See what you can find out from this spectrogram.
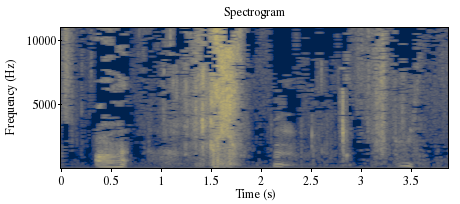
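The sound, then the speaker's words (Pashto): A crunchy bite into a melon, with one burst of wet chewing. Voiced murmurs and mouth sounds come before and after it. “څو واخله دا خټکی وخوره چې د ژوند په خوند پوه شې وروره. داسې خټکی به دې په ټول عمر کې هم نه وي خوړلی.”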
